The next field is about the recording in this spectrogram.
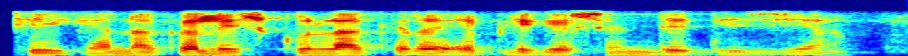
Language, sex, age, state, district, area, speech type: Hindi, male, 30-45, Madhya Pradesh, Betul, rural, conversation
